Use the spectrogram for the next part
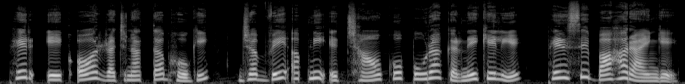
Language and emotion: Hindi, neutral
